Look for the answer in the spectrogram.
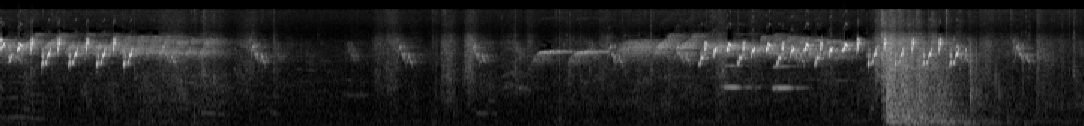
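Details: Female European goldfinch calling to attract the male and push him to mate; two bursts of rapid, high tinkling chatter separated by softer twitters, with a loud rustling thud near the end.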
